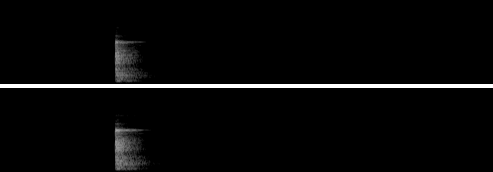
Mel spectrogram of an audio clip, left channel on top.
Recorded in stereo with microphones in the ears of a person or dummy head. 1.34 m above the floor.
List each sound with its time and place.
1.1 s a piano: 5° left (ahead or behind), 0.8 m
